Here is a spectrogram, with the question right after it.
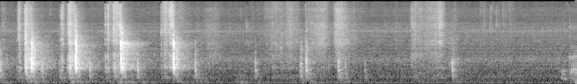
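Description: A knife chops through a medium onion on a board in a home kitchen, four sharp close strokes followed by several softer, spaced cuts.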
